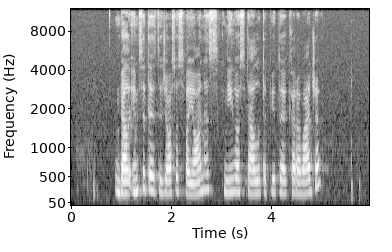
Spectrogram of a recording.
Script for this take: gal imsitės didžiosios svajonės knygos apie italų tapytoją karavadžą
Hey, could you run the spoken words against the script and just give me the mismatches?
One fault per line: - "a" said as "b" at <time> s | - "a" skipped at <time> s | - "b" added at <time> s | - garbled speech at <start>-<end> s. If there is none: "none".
- "apie" skipped at 3.5 s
